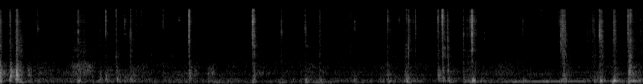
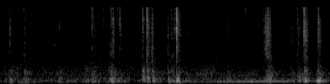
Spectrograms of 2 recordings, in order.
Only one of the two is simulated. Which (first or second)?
first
